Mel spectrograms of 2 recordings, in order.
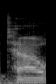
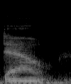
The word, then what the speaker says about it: Tao: dao of willy don't feel bad if you think it's called the tao of willy um i was right there with you for years and anybody who's gonna be real harsh with you about mispronouncing the word dao uh just does not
